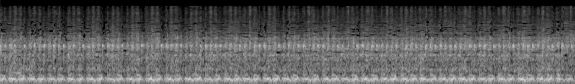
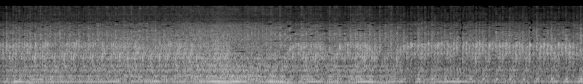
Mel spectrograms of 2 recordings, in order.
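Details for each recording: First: 1982 Toyota Hiace LH11 2200cc diesel, freshly restored with added turbo and 6-speed transmission, first start, oil pressure up, coolant only 38.4° (not yet warm): diesel clatter at idle with a thin wavering turbo whistle that never smooths out; uneven turbo whistle, to be fixed. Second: Restored 1982 Toyota Hiace LH11 2200cc diesel, newly fitted with a turbo and a new transmission, warm at 3/4 (normal) temperature: an even, steady diesel clatter at idle with a low rumble and no knocks or misses; a healthy normal idle.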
